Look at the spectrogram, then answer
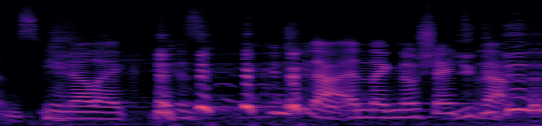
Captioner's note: laughs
